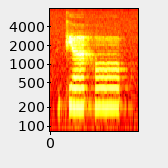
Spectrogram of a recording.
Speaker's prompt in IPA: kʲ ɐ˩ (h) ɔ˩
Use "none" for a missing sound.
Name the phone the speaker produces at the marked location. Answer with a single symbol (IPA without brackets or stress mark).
h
